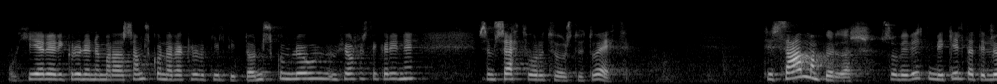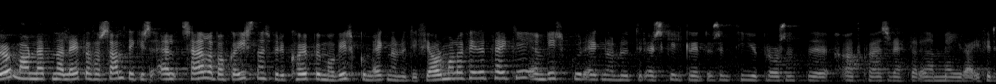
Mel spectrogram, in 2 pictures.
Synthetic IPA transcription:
ɔɣçɛːɾɛɾikɾʏnːɪnːʏmaɾaðasamskɔːnaɾɛklʏɾɔcɪlt̪it̪œnskʏmlœːɣʏmʏmfjawɾfɪst̪ikaɾinːɪsɛmsɛht̪vɔɾʏt̪ʰvœːɣʏst̪ʰʏht̪ɔejht̪ | t̪ʰɪlsaːmanpʏɾðaɾ̥sɔvɪðvɪht̪nʏmvɪðcɪlt̪at̪ʰɪlːœːɣmawnnɛp̚naleːjt̪aθaɾ̥samθɪːcɪssɛðlapawŋkaist̪ansfɪɾɪɾ̥kʰœːɥpʏmawvɪr̥kʏmejknalʏːt̪ɪifjawɾmawlafɪɾɪðt̪ʰaːjcɪɛnvɪr̥kʏɾejknalʏːt̪ʏɾɛɾ̥scɪlkɾejnt̪ʏ̥sɛmt̪ʰiːjʏpʰɾowsɛn̥t̪aðkʰvaːðɛsrjɛht̪aɾɛðameːjɾa̰ḭfɪɾɪt̪

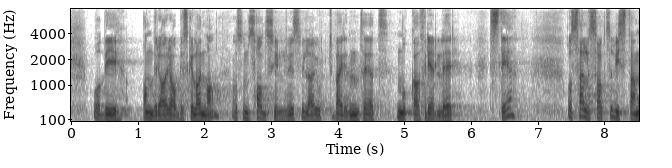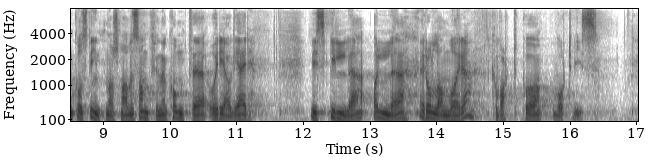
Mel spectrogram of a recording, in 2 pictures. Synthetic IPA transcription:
ɔd̪ɪʔɑnd̪ɾəɑɾɑːbɪskəlɑnmɑnɔsɔmsɑnsyːnlɪʋiːsʋɪlːəhɑːjʊʈːʋæɾd̪n̩t̪ʰɪɛt̪nɔkːɑfɾeːd̪lɪɾ | st̪eː | ɔsɛlsɑkt̪sɔʋɪst̪əd̪ɛmkʰʊsd̪ɛɪnt̪əɳɑʂʊnɑːləsɑmfʉnəkʰɔmt̪ʰɪɔɾɛːɑɡeːɾ | ʋɪspɪlːəɑlːəɾɔlːɑnʋoːɾəkʰʋɑʈːpʰɔʋɔʈːʋḭːs

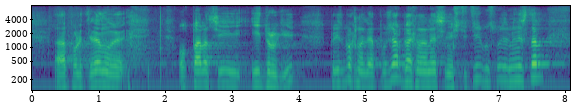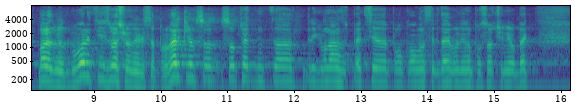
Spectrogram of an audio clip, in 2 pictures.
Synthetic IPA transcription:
polɛt̪ɛlɛnovɛ | ot̪̚pad̪ət̪siːd̪ɾuɡ̟ʲi | pɾiːzbɤxnɐlijəpoʒaɾbʲjaxənɐnɛsɛniʃt̪ɛt̪iɡospod̪inminist̪əɾ | mɔlʲəd̪ɐmiod̪ɡovɔɾit̪ɛizvəʃvɐnɛlisəpɾovɛɾkiot̪ssoot̪vɛt̪nət̪əɾɛɡʲionalˠnəinspɛk̚t̪sijəpoːkɔlˠnsɾɛd̪aivod̪inəposɔt͡ʃɛniəobɛk̚t̪

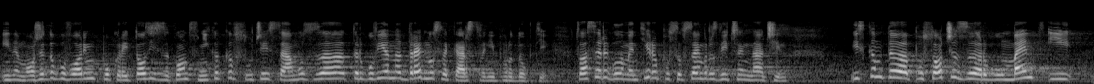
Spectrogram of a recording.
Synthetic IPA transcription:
inɛmɔʒɛd̪ɐɡovɔɾimpokɾəjt̪ɔzizɐkɔnfnikəkɤfslˠut͡ʃəjsamozɐt̪əɾɡovijənɐd̪ɾɛbnoslɛkaɾst̪vɛnipɾod̪ukt̪ḭ | t̪ovasɛɾɛɡlˠɐmɛnt̪iɾəposɐfsɛmɾɐzlit͡ʃɛnːat͡ʃin | iskəmd̪ɐposɔt͡ʃəzɐːɾɡumɛnt̪i

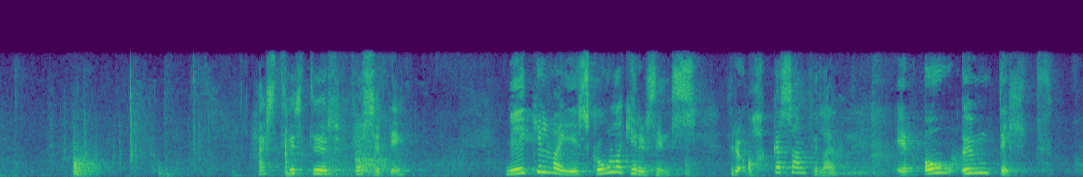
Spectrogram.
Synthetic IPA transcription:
hajst̪fɪr̥t̪ʏɾ̥fɔr̥sɛt̪ɪ | mɪːcɪlvaːjɪskoːwlacʰɛɾɪsɪns | fɪɾɪɾʔɔhkḁsamfɛːlaxɛɾoːwʏmt̪ejl̥t̪

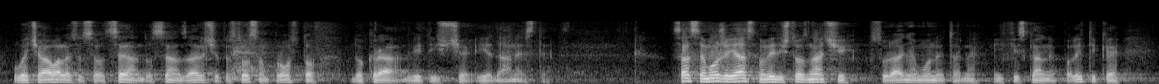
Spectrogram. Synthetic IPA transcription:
uʋe̞t͡ɕaːʋalesuseo̞d̪̥se̞d̪amd̪o̞se̞d̪amzaːd̪ɾest͡ʃe̞t̪ɾst̪o̞sampɾo̞ːst̪o̞d̪o̞kɾajad̪ʋije̞t̪isu̥t͡ɕe̞̰ʔije̞d̪anḛːst̪e̞̰ | sad̪se̞mo̞ʒejasnoʋid̪iʃt̪o̞znaːt͡ʃisuɾaːd̪ɲamo̞net̪aɾne̞ifiskalne̞po̞lit̪ike̞

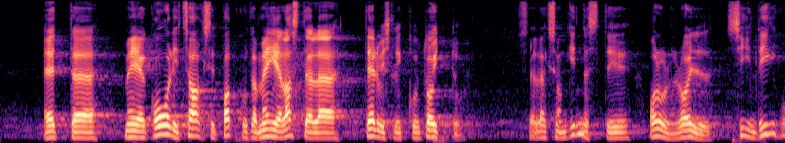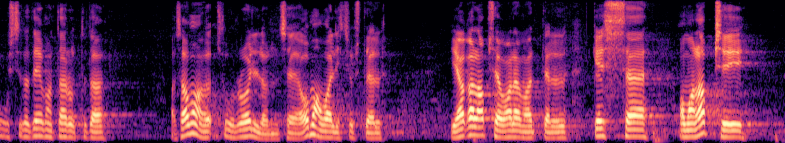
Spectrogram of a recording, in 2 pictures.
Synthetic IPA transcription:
e̞t̪ːme̞je̞ko̞ːlʲid̪̥sɑːksid̪̥̚pɑkːud̪̥ɑme̞je̞lɑst̪e̞le̞t̪e̞rvislikːˑut̪o̞jt̪ːˑu | se̞̰lːe̞kso̞nkind̪̥lɑst̪io̞lulineɾo̞lʲsiːnliːɡ̥ikukusse̞d̪ɑt̪e̞ːmɑt̪ːˑɑɾut̪ːˑɑd̪̥ɑ | ɑsɑmɑsuːrːo̞lʲːo̞nse̞o̞mɑvɑlʲit̪sust̪e̞l | jɑkɑlɑpse̞vɑne̞mɑt̪ˑːe̞lke̞s | o̞mɑlɑpsi

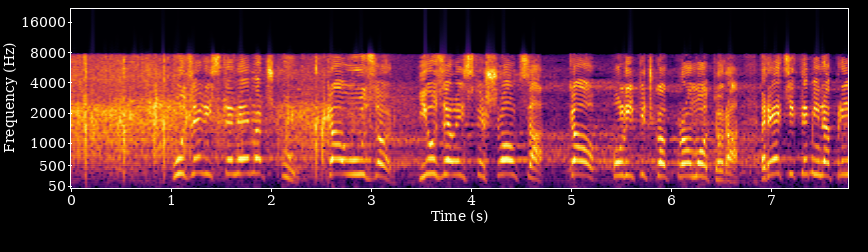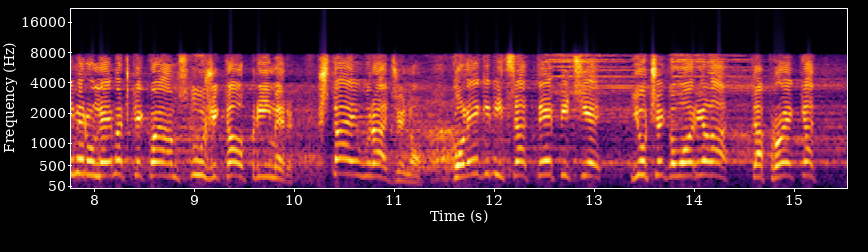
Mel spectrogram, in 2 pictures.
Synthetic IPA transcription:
uze̞list̪e̞ne̞mat͡ʃkukaouːzo̞ɾ | iuze̞list̪e̞ʃo̞lˠt̪sa | kaopo̞lit̪it͡ʃko̞ɡ̚pɾo̞mo̞t̪o̞ɾa̰ | ɾe̞t̪sit̪e̞minapɾiːmje̞ɾune̞mat͡ʃke̞ko̞jaʋamslˠuːʒikaopɾiːmje̞ɾ | ʃt̪aje̞uɾaːd͡ʑe̞no̞̰ko̞le̞ːɡinit̪sat̪e̞ːpit͡ɕje | jut͡ʃe̞ɡo̞ʋo̞ɾila | d̪apɾo̞je̞kat̪

